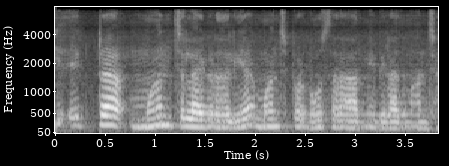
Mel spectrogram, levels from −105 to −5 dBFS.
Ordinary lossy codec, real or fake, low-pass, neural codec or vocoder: none; fake; 7.2 kHz; vocoder, 24 kHz, 100 mel bands, Vocos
